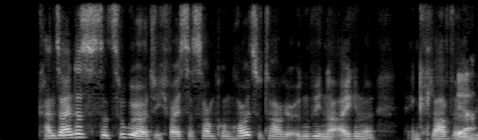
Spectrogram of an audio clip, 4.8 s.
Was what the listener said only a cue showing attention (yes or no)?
no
